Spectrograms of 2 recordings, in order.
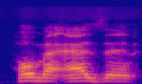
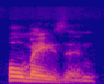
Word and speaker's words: Homeazin: asking yourself ho home homa as in and you don't know how to pronounce the word up there it's home as in and you're like where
